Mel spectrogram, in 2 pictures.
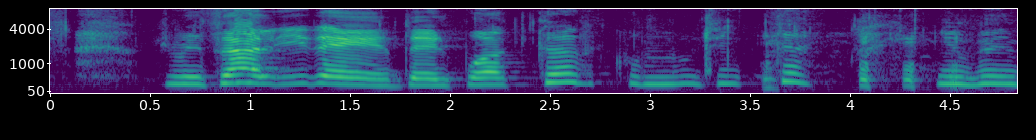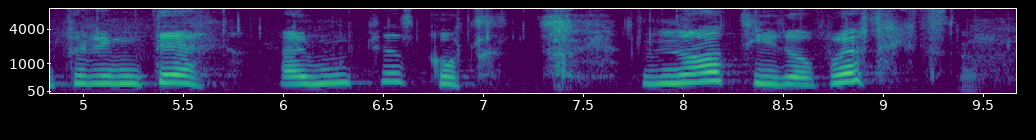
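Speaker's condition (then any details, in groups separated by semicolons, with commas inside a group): Cerebral palsy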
